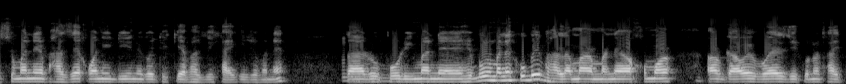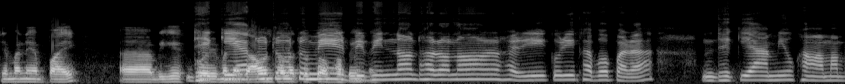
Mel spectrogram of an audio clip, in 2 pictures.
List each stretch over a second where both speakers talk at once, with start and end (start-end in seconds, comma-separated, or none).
10.4-12.2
